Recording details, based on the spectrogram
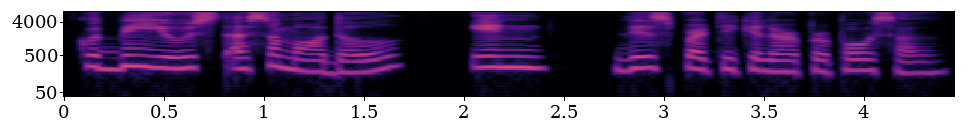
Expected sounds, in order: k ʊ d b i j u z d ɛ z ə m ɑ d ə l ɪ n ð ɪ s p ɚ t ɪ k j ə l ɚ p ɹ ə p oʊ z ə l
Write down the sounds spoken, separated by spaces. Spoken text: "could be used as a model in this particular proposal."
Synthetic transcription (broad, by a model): k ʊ d b i j u s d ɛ s ə m ɑ d ə l ɪ n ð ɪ s p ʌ t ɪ k j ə l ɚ p ɹ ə p oʊ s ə l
